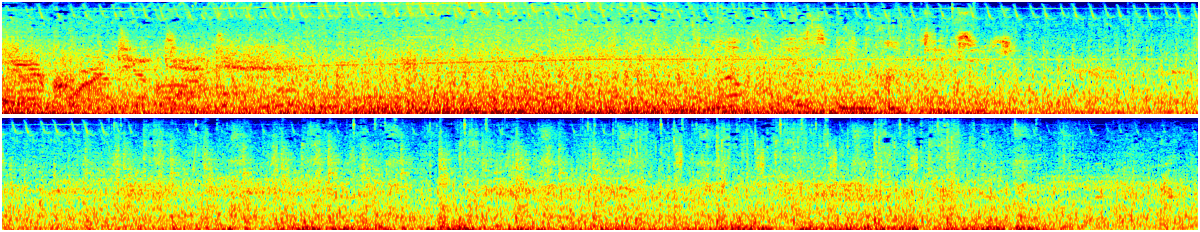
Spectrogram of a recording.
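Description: Boots run quickly across a metal deck.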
